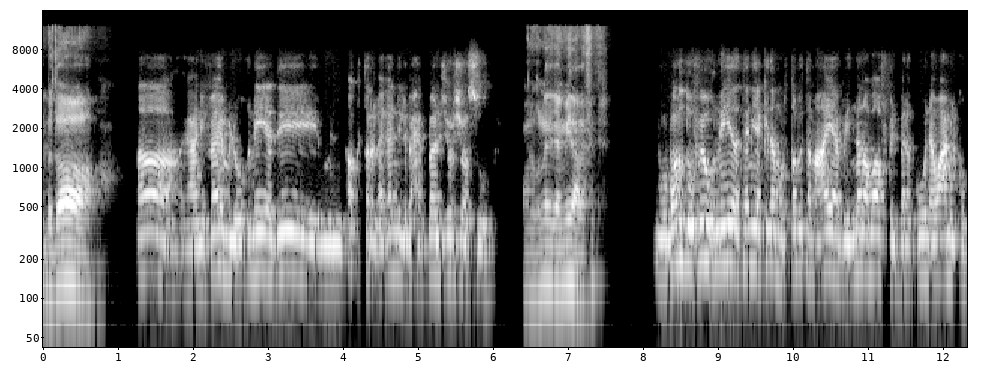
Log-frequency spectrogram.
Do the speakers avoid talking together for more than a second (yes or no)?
yes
